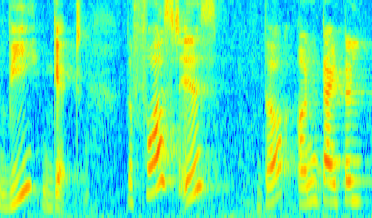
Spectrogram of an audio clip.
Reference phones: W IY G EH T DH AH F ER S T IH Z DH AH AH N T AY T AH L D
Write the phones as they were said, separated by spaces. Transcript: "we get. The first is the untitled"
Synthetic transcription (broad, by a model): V IY G EH T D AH F ER S T IH Z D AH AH N T AY T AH L D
